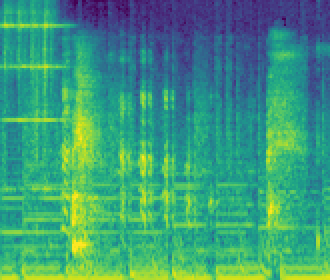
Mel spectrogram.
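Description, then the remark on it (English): A steady bell ringing hums on throughout, partly masked by several bursts of laughter and chuckling from people. “Where's the bell? I keep hearing the bell.”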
